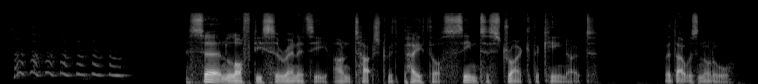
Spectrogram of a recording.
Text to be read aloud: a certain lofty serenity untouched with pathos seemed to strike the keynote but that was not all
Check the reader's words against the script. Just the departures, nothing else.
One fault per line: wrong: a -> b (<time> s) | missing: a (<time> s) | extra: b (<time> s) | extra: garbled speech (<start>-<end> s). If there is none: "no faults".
no faults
